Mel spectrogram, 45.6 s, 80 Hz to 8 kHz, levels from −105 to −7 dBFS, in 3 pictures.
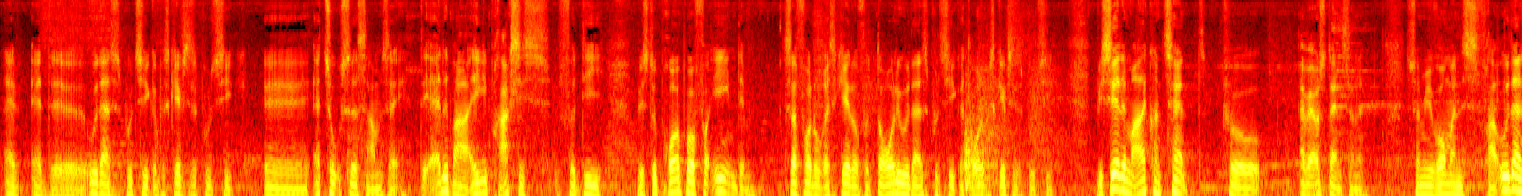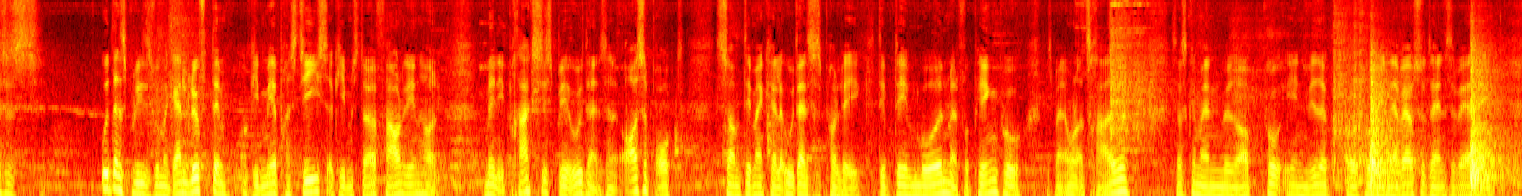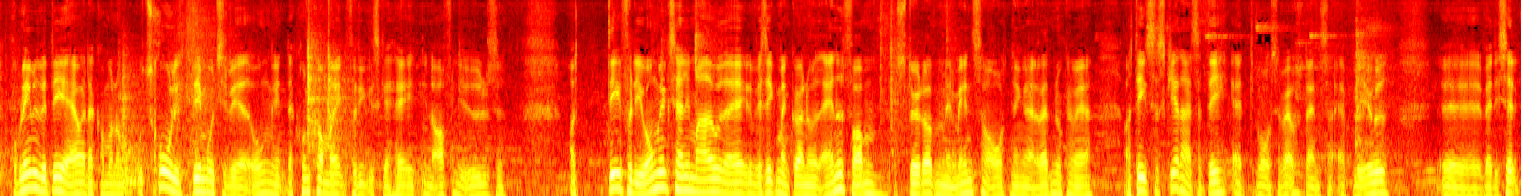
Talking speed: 220 wpm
